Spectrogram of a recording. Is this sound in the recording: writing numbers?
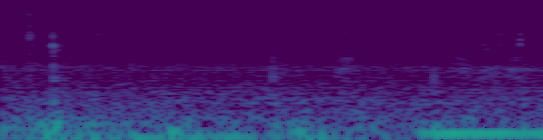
yes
